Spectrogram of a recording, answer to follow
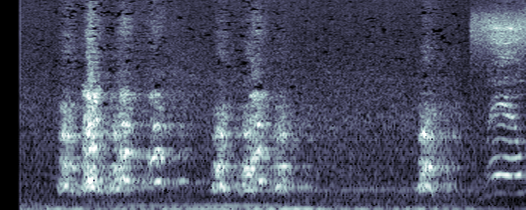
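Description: A dog barking repeatedly: two runs of several quick barks, then a single bark near the end, over a steady low hum.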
